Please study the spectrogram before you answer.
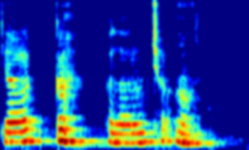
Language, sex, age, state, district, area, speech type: Kashmiri, male, 30-45, Jammu and Kashmir, Kupwara, urban, read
